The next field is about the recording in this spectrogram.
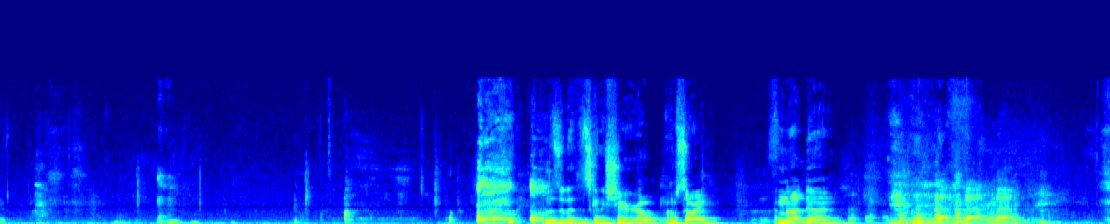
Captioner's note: laughter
